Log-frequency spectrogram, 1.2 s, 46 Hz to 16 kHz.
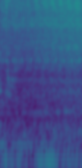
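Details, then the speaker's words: Toyota Vios 2nd gen misfiring with strong vibration: low, uneven, stumbling idle beat from one dead cylinder; number-four ignition coil gives no spark, possibly its electrical circuit, to be checked by swapping coils 3 and 4. "ngayon itong number four baka mamaya ay ang sira diyan Yung kanyang ah electrical circuit"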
